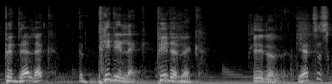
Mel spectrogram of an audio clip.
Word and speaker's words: Pedelec: Aber die richtige Aussprache ist Pedelec.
